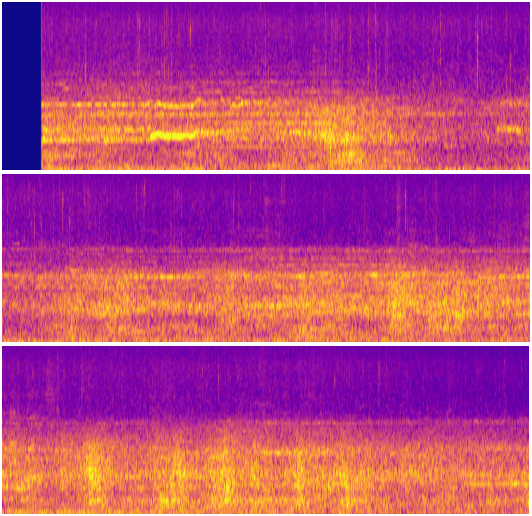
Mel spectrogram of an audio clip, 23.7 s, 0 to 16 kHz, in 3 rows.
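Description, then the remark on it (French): A steady, dense rumble fills the whole stretch, like aircraft roaring overhead with rain hissing beneath, loud and continuous with faint surging swells and no clear pauses; recorded at the end of June, in early summer, as rain falls and planes roar. “Le ciel pleure, les avions vrombissent avant que des F-16 ne passent plus tard au niveau du sol.”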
